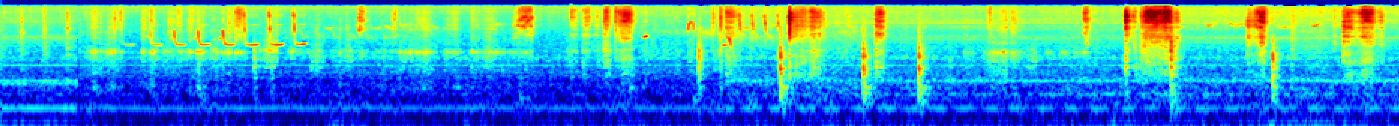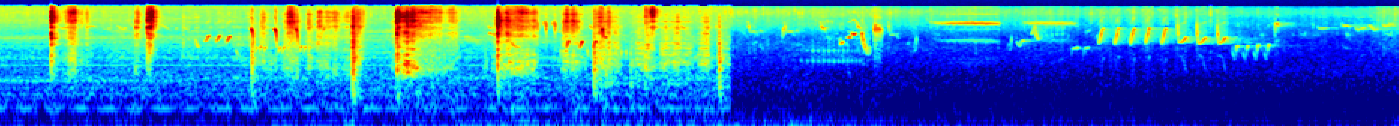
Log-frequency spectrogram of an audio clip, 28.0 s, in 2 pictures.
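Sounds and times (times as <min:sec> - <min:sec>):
metal blade scraping a pan: 0:00.7 - 0:21.3
faint short chirping tones: 0:01.2 - 0:03.8.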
